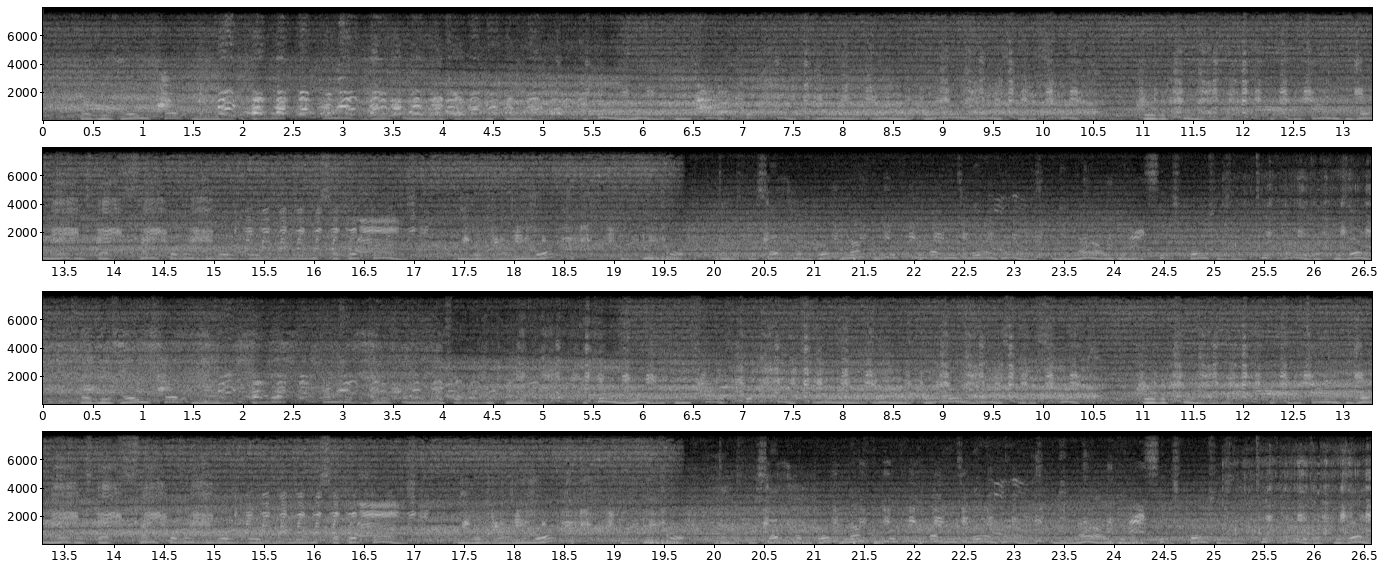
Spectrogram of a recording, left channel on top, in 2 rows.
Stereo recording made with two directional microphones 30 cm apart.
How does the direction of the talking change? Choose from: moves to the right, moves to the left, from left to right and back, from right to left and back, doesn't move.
doesn't move.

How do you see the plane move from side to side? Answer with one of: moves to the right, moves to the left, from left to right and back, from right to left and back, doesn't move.
moves to the right.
